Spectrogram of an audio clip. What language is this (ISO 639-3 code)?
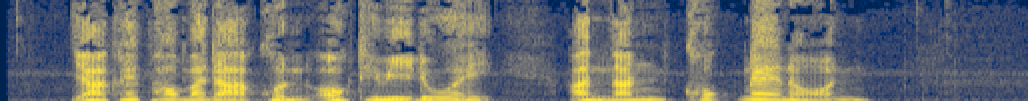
tha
